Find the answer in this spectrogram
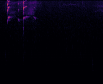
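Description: Dry-erase marker squeaking on a whiteboard as lines are drawn: two short, high squeaks within the first second.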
